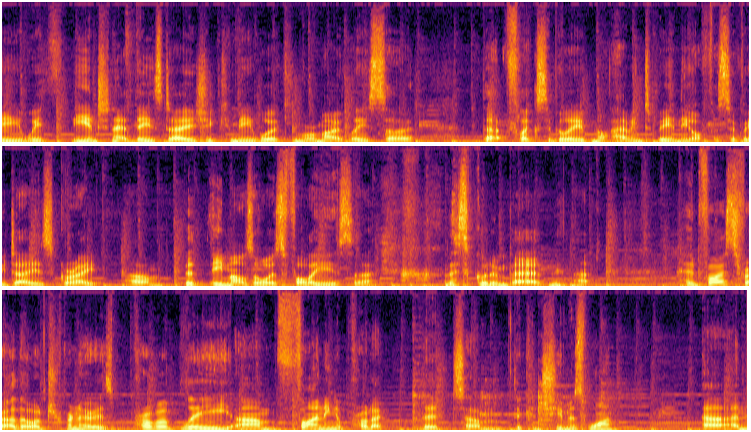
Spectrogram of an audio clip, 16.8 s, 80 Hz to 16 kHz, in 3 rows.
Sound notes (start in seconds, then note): 8.6 laughs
